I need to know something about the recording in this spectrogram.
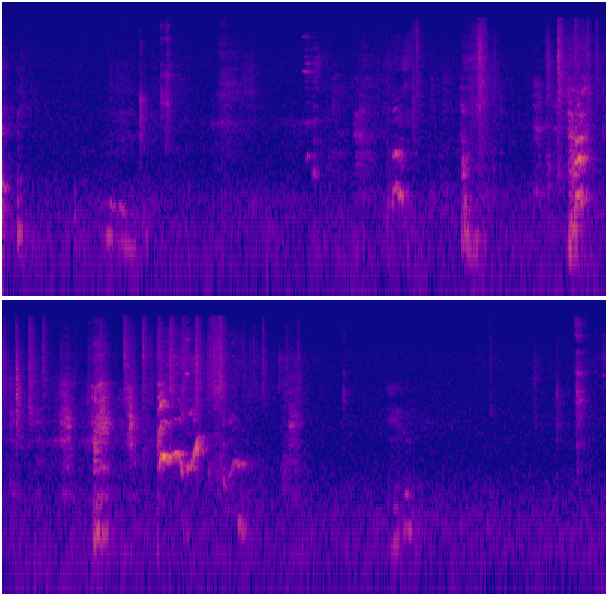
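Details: Jack Russell Terrier, trembling while watching a grey squirrel, lets out faint, high, thin whimpers at scattered moments, mixed with clicks and rustling, with a person talking quietly nearby.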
